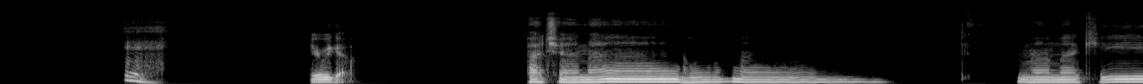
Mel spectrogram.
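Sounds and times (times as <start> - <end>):
breathy yawn: 1.2 - 1.7
speech: 1.2 - 1.7, 3.1 - 3.6, 5.3 - 8.0, 10.2 - 11.4.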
